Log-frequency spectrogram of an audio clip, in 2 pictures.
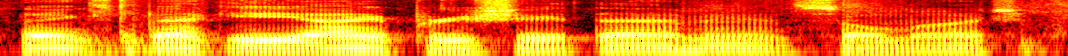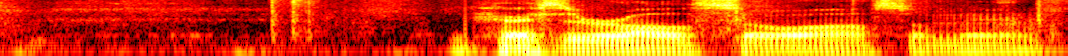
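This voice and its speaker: A man's voice: rumbling low, steady tone, normal speed, noisy background. A middle-aged man with allergies, chatting casually and rambling to viewers on his livestream, laughing often. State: allergies, voice lower than usual. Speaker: livestream host. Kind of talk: casual live chat with viewers.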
